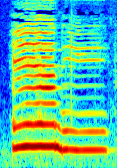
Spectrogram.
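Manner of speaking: high, sung-out calling from far off; distant call. A narrator's reading. Mom calls the kids home from a distance. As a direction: call them in for dinner from the house. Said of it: "she called".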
